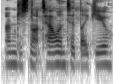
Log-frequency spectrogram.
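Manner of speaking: ordinary talk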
